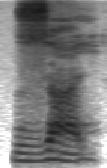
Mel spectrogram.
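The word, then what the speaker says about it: زاي: অনেকে এই অক্ষরটাকে যা বলে, আমাদের দেশে যা বলে, আমরা মাদ্রাসাতেও যাই শিখি, তবে এটার সঠিক উচ্চারণ যাই, আরবিতে এটাকে যাই বলে।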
